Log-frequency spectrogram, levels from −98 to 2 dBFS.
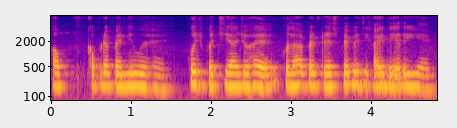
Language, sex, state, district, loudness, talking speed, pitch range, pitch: Hindi, male, Uttar Pradesh, Jyotiba Phule Nagar, -16 LUFS, 160 wpm, 165-175 Hz, 170 Hz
